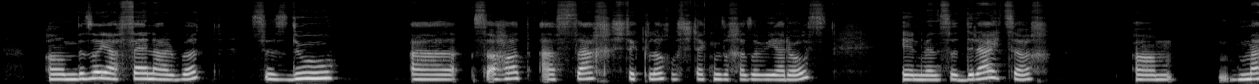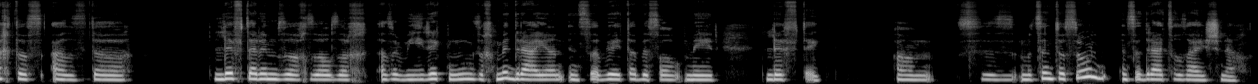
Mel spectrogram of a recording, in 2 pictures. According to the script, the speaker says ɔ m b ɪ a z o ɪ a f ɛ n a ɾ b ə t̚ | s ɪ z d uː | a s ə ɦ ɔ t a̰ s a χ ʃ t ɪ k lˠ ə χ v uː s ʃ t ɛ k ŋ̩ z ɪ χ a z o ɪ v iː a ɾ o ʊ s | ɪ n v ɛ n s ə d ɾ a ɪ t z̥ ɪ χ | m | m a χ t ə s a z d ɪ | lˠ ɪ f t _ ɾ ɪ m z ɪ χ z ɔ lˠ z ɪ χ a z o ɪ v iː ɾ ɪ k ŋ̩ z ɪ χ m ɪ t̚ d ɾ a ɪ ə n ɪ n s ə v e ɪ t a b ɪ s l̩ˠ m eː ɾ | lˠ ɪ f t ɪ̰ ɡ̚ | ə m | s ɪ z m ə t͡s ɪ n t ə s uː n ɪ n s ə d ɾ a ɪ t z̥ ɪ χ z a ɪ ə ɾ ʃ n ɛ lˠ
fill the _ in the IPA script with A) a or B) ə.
A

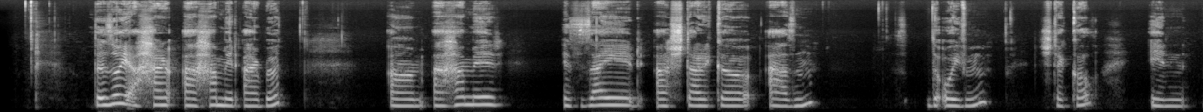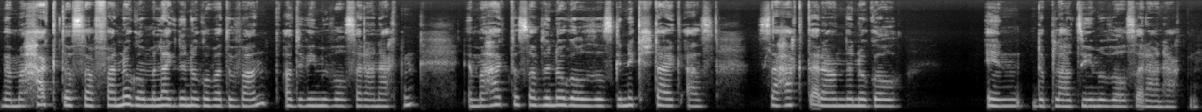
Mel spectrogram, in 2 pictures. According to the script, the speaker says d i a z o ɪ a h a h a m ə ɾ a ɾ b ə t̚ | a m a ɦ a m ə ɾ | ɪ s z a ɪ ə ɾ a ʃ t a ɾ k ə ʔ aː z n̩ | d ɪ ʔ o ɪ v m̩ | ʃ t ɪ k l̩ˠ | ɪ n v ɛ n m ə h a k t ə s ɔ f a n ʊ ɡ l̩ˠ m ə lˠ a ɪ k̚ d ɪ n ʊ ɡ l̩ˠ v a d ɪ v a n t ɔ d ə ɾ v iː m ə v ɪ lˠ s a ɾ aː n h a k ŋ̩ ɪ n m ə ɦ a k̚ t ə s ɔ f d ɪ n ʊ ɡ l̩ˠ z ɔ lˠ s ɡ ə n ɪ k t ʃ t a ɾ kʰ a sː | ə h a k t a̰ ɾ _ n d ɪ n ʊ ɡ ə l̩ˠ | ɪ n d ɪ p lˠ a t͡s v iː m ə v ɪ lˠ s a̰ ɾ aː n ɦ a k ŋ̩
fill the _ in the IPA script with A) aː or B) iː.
A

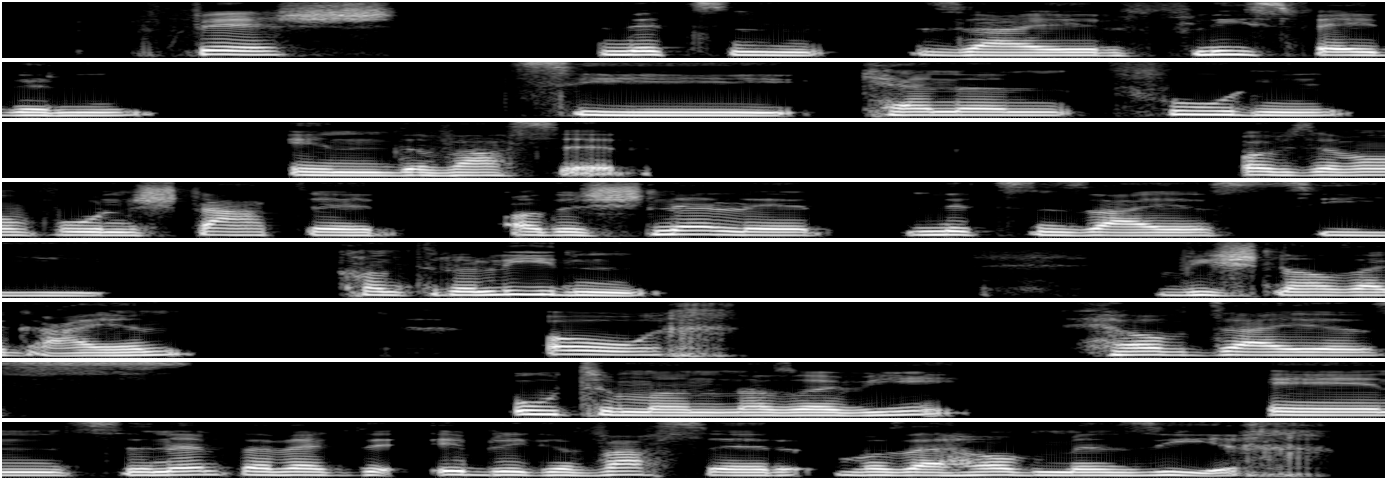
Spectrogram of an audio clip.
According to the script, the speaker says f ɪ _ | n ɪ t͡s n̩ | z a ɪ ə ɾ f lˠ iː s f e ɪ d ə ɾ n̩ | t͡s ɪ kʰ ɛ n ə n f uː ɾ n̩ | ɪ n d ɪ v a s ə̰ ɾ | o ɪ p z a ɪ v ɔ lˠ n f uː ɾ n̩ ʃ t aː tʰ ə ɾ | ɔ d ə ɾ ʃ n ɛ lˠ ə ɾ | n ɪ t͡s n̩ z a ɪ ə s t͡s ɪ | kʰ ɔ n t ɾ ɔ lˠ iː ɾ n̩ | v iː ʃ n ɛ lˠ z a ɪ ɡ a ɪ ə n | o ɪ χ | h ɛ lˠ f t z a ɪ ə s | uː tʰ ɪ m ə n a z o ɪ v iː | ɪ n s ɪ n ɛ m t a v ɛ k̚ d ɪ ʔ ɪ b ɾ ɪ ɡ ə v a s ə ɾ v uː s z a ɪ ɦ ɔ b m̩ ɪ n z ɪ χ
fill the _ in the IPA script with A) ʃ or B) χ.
A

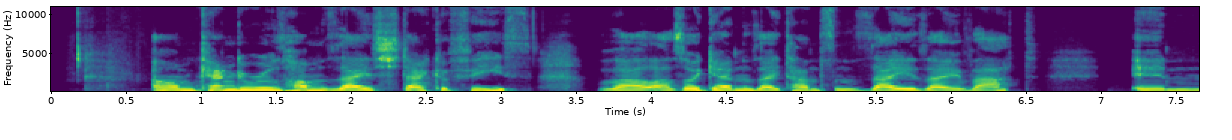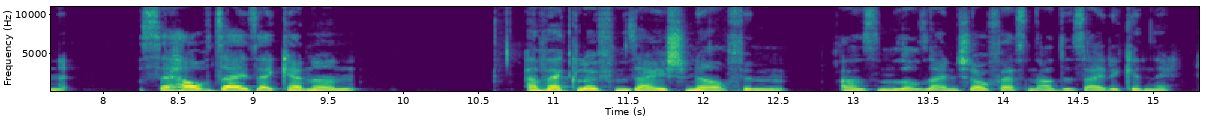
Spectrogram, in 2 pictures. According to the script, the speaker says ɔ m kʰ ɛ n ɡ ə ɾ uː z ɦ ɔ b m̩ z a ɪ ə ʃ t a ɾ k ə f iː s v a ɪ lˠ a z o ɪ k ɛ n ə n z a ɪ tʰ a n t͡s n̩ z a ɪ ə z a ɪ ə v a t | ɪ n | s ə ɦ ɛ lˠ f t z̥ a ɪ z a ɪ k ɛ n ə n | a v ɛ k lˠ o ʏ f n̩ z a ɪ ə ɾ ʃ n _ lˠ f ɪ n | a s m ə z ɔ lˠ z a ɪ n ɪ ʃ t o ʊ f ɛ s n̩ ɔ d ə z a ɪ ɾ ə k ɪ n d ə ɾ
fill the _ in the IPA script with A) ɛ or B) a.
A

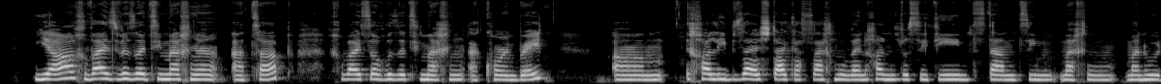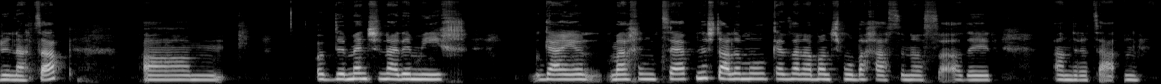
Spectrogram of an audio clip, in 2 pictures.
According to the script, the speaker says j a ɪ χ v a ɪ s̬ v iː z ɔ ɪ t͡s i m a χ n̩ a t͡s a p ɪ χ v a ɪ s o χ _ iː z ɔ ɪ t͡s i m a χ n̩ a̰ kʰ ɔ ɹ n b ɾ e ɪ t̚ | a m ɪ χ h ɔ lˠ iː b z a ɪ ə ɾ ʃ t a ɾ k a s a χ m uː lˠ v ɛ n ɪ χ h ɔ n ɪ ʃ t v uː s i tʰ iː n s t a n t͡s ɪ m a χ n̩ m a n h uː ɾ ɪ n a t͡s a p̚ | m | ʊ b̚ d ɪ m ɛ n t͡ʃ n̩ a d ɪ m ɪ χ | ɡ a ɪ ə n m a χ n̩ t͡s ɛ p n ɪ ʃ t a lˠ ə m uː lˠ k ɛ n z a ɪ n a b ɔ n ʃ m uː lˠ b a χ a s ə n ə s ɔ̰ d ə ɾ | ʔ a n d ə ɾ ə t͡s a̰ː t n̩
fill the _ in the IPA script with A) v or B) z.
A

